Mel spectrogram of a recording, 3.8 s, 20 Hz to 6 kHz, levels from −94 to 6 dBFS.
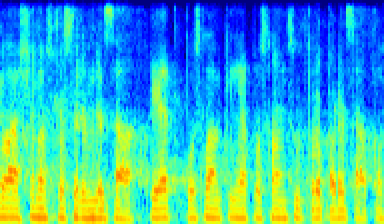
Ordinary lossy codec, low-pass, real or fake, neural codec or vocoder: Opus, 32 kbps; 5.4 kHz; fake; codec, 16 kHz, 2 kbps, FreqCodec, smaller model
